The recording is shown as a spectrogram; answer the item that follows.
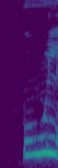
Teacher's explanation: Pool has oo, which is high back rounded vowel.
